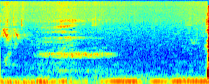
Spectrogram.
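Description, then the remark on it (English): A low, steady hum fills the quiet for a couple of seconds, then a single sudden, loud sneeze bursts out at the very end and cuts off abruptly. “I thought I was going to sneeze again, but I didn't. Sorry, I didn't pause in time for that first one.”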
